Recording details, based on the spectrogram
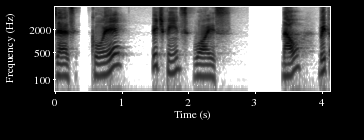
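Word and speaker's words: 声: So it will be pronounced as Koe, which means voice.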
